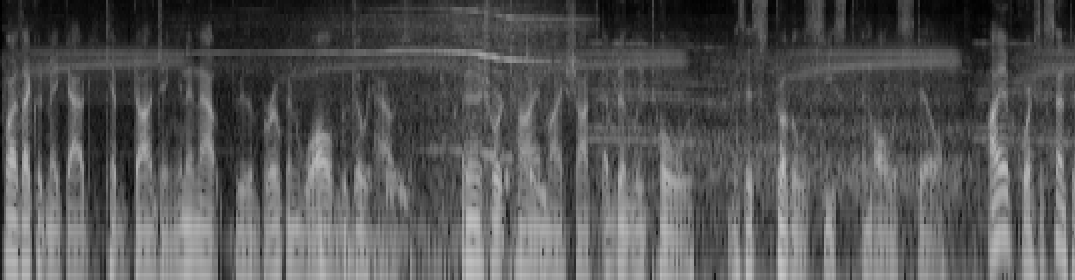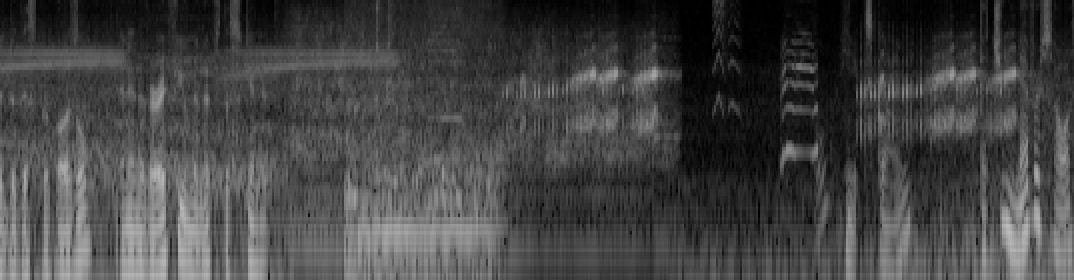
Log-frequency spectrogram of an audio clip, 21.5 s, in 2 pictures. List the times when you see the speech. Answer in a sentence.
You can hear the speech from 0.0 to 13.4 s and from 18.9 to 21.4 s.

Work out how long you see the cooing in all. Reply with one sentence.
You can hear the cooing for 4 seconds altogether.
